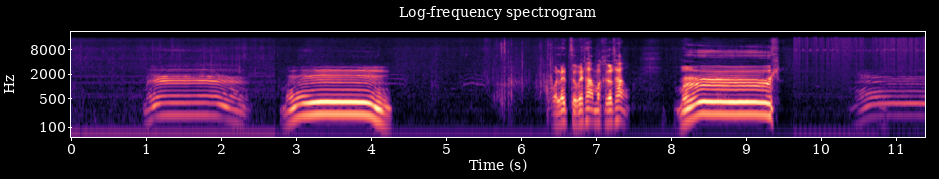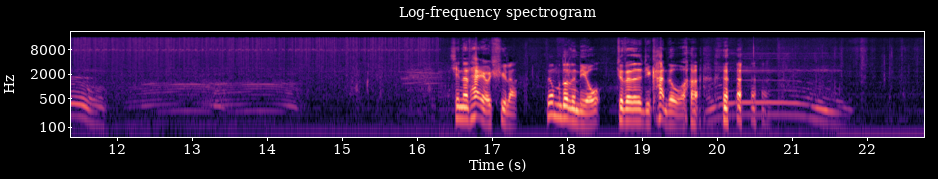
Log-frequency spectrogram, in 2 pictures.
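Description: Cows moo loudly in a long, drawn-out way.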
